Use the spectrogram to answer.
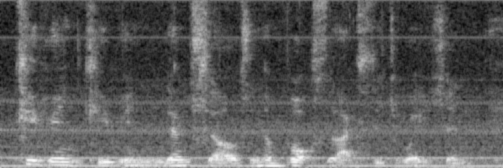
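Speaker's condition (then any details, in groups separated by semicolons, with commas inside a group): Facial palsy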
